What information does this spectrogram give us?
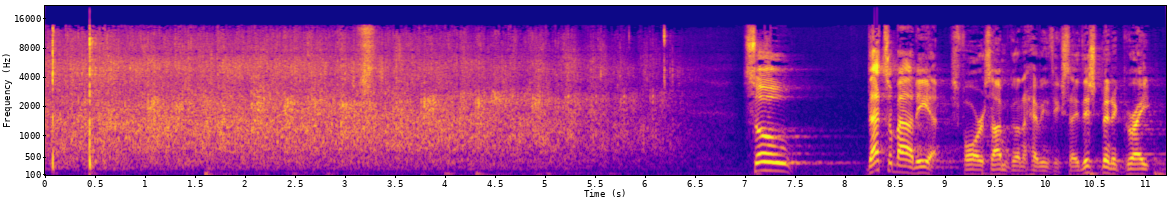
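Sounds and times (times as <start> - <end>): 
crowd applauding: 0.0 - 6.6
speech: 7.1 - 7.6, 8.2 - 11.1.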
